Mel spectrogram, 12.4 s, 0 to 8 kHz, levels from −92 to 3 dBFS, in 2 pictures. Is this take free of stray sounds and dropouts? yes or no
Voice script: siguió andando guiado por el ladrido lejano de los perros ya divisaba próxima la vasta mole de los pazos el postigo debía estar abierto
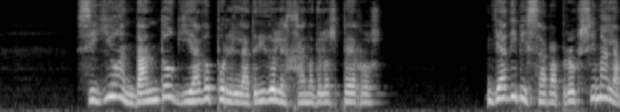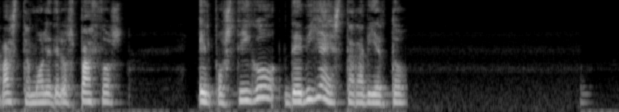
yes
